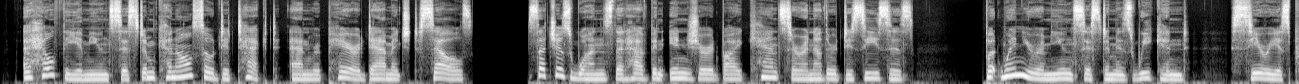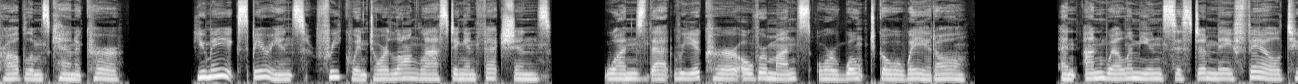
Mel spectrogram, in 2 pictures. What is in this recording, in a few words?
e-learning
